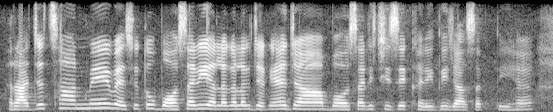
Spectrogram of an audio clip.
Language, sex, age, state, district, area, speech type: Hindi, female, 60+, Rajasthan, Jaipur, urban, spontaneous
